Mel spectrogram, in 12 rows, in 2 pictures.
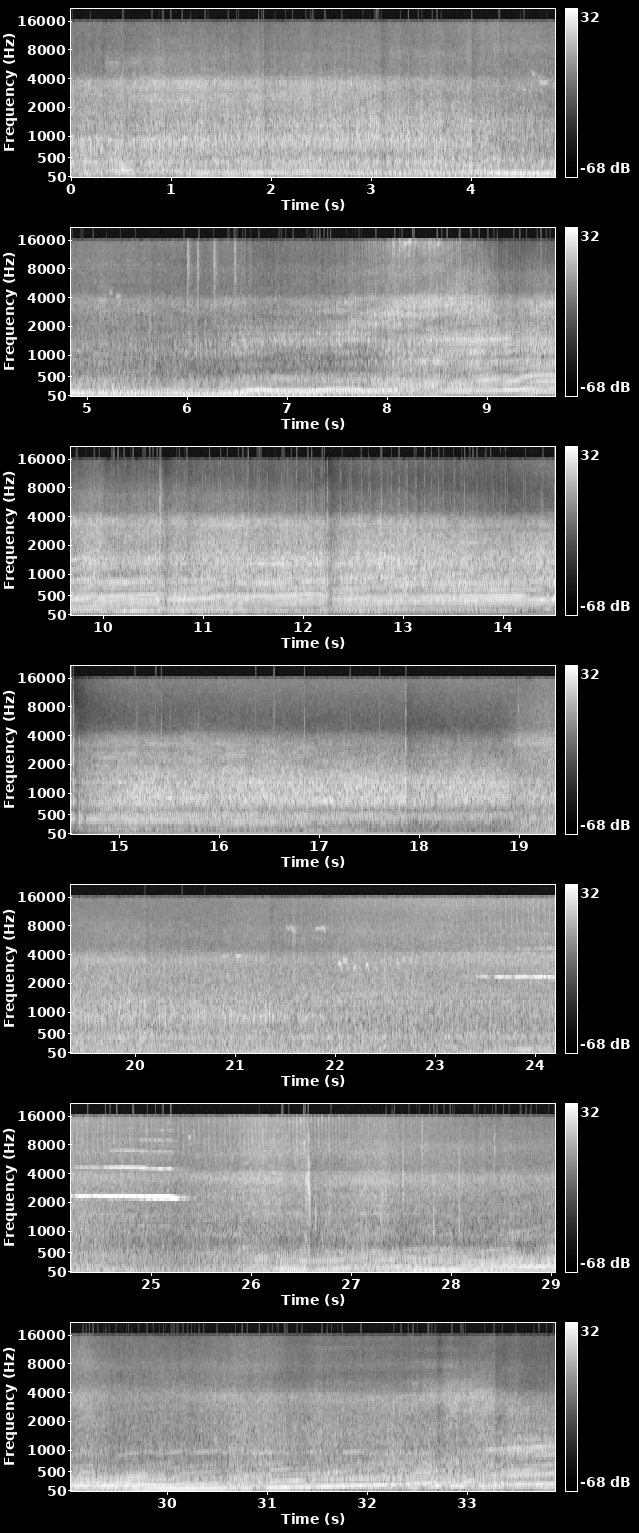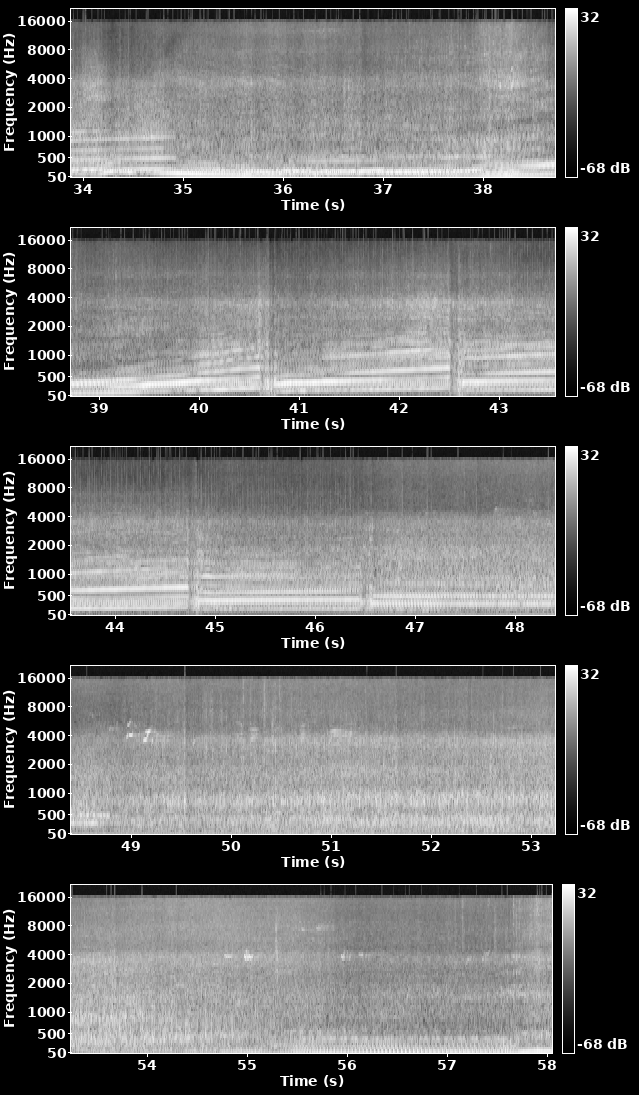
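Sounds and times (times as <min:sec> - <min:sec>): sports car engine revving: 0:25.7 - 0:49.0, 0:52.7 - 0:58.0.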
